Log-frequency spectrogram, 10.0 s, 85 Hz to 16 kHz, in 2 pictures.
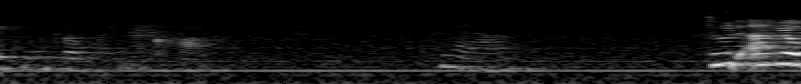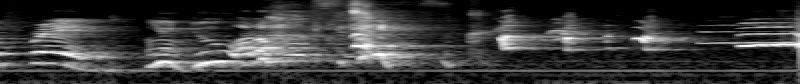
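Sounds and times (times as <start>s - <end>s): women laughing: 6.6s - 10.0s
high squeal of laughter: 8.0s - 10.0s.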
